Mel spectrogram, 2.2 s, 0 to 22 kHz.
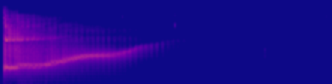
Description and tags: Jaw harp sound
Recorded using an SM58, Tascam US-1641 and Logic Pro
